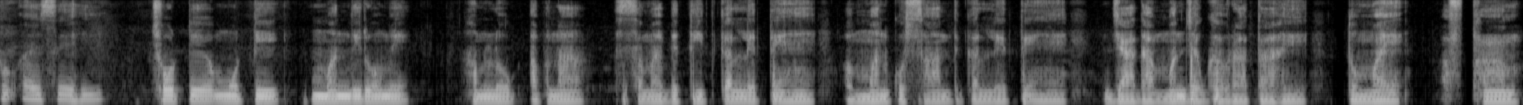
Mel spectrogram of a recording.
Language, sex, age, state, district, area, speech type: Hindi, male, 45-60, Uttar Pradesh, Prayagraj, urban, spontaneous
